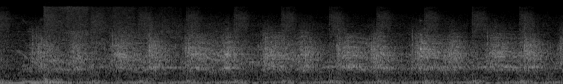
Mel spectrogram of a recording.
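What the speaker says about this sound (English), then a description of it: "This crowd's so loud it could wake the dead." A loud crowd cheers at a concert battle in the Pokémon Scarlet video game, a steady roar rising in rhythmic surges over a pulsing low music beat.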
